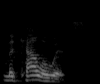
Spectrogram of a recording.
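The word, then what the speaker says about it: Michalowicz: And I forget how to pronounce his name. Was it It's Mike McAllowitz.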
